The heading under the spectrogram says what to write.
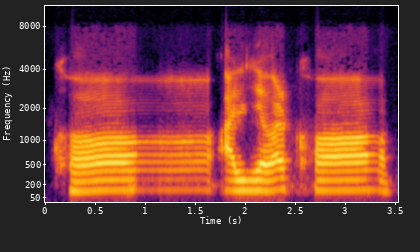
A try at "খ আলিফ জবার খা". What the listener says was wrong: আলিফটা উচ্চারণ করেন ভালো করে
